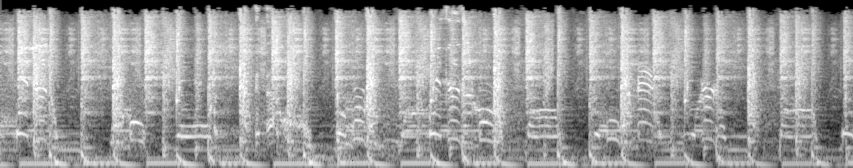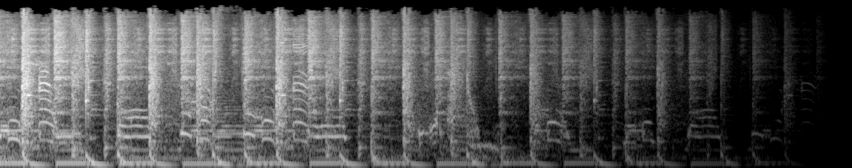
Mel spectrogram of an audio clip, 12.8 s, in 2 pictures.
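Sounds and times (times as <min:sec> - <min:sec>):
remix music: 0:00.0 - 0:09.0.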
